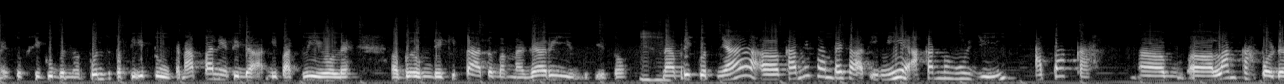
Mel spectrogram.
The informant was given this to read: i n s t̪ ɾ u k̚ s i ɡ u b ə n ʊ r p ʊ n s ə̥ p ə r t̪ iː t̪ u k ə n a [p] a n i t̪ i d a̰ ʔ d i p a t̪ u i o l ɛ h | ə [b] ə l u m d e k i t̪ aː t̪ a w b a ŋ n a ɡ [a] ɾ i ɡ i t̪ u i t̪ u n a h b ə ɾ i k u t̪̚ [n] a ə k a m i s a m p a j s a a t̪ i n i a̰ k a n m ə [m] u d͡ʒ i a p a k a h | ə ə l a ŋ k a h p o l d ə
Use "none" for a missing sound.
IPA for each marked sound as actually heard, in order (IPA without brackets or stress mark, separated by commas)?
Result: p, b, a, ɲ, ŋ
